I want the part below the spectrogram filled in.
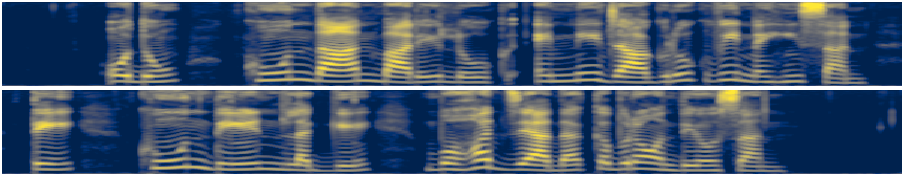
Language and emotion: Punjabi, neutral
